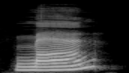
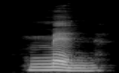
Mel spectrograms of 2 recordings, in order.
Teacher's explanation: in the first one i opened my mouth quite a bit man in the second one i didn't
